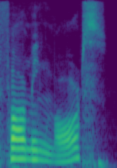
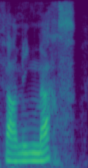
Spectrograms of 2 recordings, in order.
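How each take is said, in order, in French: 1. Il est prononcé avec un accent anglais. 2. Il est prononcé avec un accent français.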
